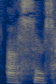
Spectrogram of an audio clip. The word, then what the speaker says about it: ASOS: ASOS. How do you say that? – ASOS. – Because it's ASOS, yeah. – As seen on screen. – Holy shit.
